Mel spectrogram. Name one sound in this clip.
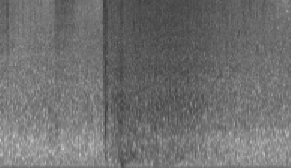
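Wood and debris thud and clatter.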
